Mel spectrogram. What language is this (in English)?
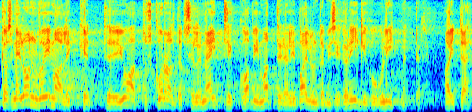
Estonian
